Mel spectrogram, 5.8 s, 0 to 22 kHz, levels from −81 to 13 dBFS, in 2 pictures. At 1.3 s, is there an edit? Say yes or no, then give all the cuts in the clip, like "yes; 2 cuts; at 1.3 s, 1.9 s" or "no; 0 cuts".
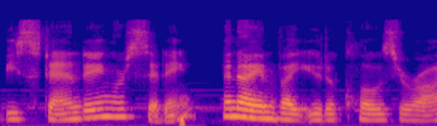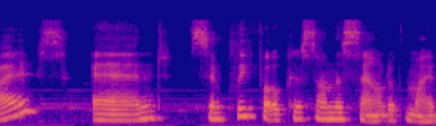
yes; 3 cuts; at 1.3 s, 3.3 s, 4.1 s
